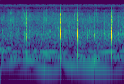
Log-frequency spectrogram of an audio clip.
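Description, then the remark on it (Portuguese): An audience at a church sermon claps for God in steady unison, six sharp, evenly spaced claps about three per second, over a sustained, humming keyboard chord. “Você não vai aplaudir a oh, Deus, não?”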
